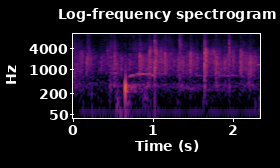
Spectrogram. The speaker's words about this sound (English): Oh, somebody clap your hands and give God a shout of praise. Come on, let's worship him.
